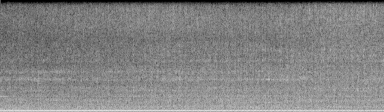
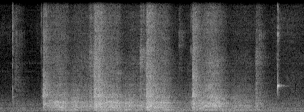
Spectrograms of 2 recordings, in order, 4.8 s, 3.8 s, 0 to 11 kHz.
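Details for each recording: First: Genie boom lift on a cold site, just started after about 5 minutes on a NOCO GB70 boost pack: steady even idle, no knocks or misses, charging at 14.4 V; normal idle. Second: Dead Genie boom lift on a cold site, NOCO GB70 boost pack at 11.9 V: several uneven, labored cranking bursts that die out and never catch; slow crank from weak battery, needs more juice.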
